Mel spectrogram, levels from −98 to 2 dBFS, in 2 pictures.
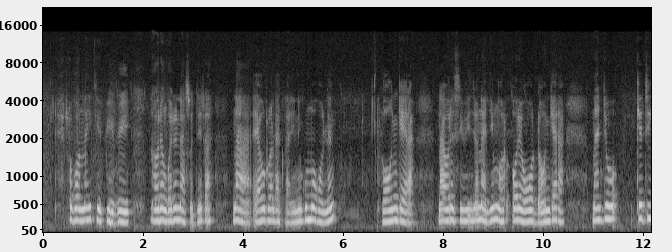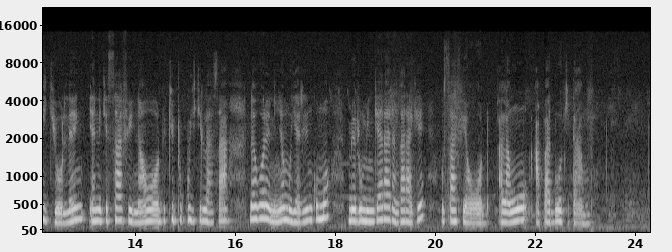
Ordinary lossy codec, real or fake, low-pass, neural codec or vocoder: none; fake; 14.4 kHz; vocoder, 44.1 kHz, 128 mel bands every 256 samples, BigVGAN v2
